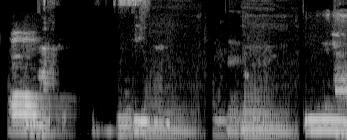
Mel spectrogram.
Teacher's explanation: ketika domah itu dikumpulkan bibirnya dalam artian bibir kita kumpulin kayak gini.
